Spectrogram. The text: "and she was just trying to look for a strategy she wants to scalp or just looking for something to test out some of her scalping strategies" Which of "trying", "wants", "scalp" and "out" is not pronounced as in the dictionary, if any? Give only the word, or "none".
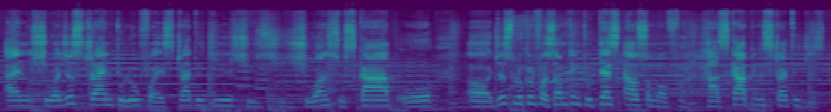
scalp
